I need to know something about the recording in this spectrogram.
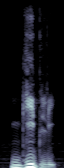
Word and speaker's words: Ghibli: On prononce donc en accord avec la prononciation en arabe libien Gibli.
